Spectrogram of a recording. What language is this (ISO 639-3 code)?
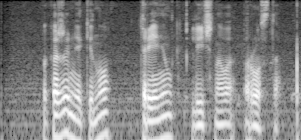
rus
